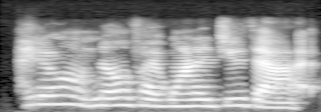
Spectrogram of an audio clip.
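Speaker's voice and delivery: subdued, unsure mumbled thought, acted out; hesitant inner thought. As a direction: voice a private doubt softly. Inner doubt after eager yes.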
